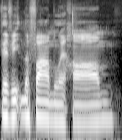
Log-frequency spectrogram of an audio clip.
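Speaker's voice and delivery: slowed mock-Scottish with strong R's; slow Scottish accent. Teasing a friend's attempt, slow Scottish accent. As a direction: drag it out in imitation Scottish. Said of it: "really slowly as a Scottish person".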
